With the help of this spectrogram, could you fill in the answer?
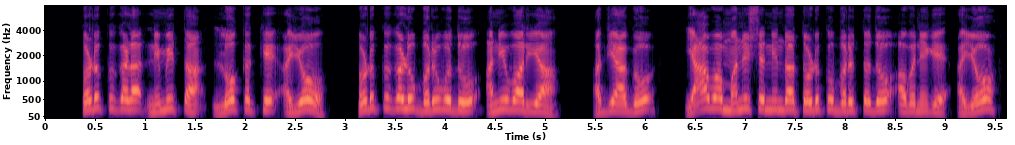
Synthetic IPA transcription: t̪oɽɐkːuɡɐɭɐnimit̪ːɐlɔːkɐkːe̞ʔɐjoː | t̪ɔɽɐkːuɡɐɭubɐɾuʋud̪uɐniʋaːɾjɐ | ɐd̪jaːɡoː | jaːʋɐmɐnuʂjɐnind̪ɐt̪oɽukubɐɾut̪ːɐd̪oʔɐʋɐniɡe̞ʔɐjoː

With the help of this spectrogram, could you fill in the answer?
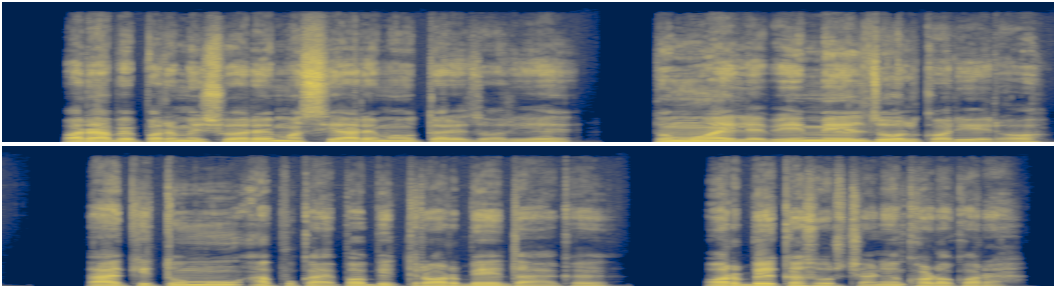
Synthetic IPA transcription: pɐɾaːbɛpɐɾmeːʃwəɾɛmɐsiaːɾɛmɔ̃ːʊt̪aɾɛd͡zɔɾiɛ | t̪ʊmuaːɪlɛbʱimeːld͡zoːlkɔɾieɾɔ | t̪aːkit̪ʊmuʔaːpukaɛpɐbɪt̪ɾɔɾbeːd̪aːɡ | ɔɾbeːkas̬ʊɾt͡ʃaːɽ̃ɪjɔkʰɔɽɔkɔɾaː

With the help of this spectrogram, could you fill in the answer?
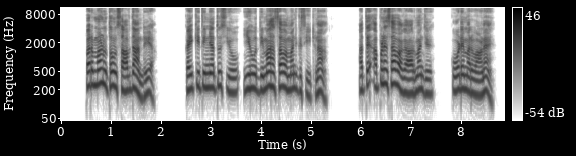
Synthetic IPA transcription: pɐɾmɐɽ̃ũt̪ʰɐũsaːpd̪ʱaːnɾɪja | kɐokit̪̬ɪ̃jãt̪̬ʊsɪjojɐɦuːd̪imɐɦasɐbamɐ̃nd͡ʒɡɐsiːʈɽ̃a | ɐt̪ɛʔɐp̬ɽ̃ɛsɐbaɡaːɾmɐ̃nd͡ʒ | koːɽemɐɾʋaːɽ̃ɛ̃

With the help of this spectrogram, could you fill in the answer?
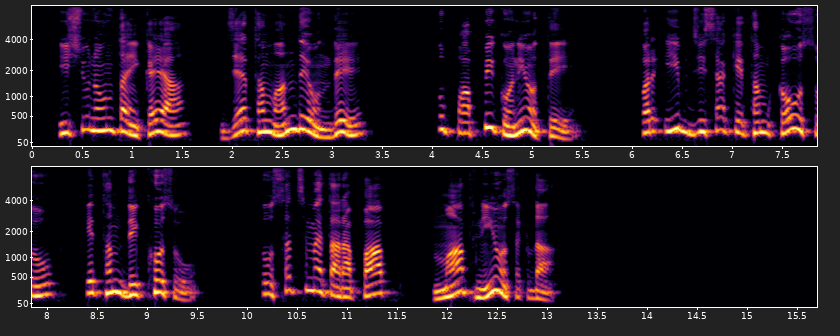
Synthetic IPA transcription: jiːsunɛʊnt̪ãːĩkɛɦja | d͡ʒɛːt̪ʰɐmɐ̃nd̪eɦõːnd̪e | t̪opaːpːikoniɦoːt̪ḛ | pɐɾiːbd͡ʒɪsaket̪ʰɐmkɐoso | ket̪ʰɐmd̪eːkʰoso̰ | t̪osɐːt͡ʃmɛ̃t̪aːɾapaːp̚ | maːpʰnĩɦoːsɐkd̪a̰ː

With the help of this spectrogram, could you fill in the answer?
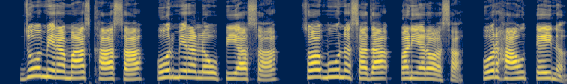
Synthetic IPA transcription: d͡zoːmeːɾamaːskʰaːsaɦoːɾmeːɾalɔpiaːsa | sɔmũnɐsɐd̪abɐɽ̃ɪjaɾɔaːsa̰ | ɦoːɾɦãːũt̪eːina̰

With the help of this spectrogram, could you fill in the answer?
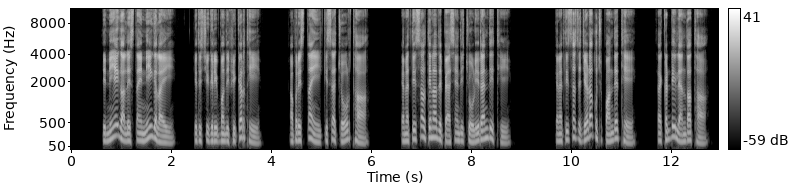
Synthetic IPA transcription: t̪ɪnːieːɡɐlːɪst̪ãːĩnĩːɡɐlaːi | kit̪ɪsjoɡɐɾiːbãd̪ipʰɪkəɾt̪ʰi | ɐpəɾɪst̪ãːĩkisɛt͡ʃoːɾt̪ʰa̰ | kɐnɛt̪ɪsalt̪ɪnãd̪epɛːsejãd̪it͡ʃoːɽiɾɛ̃ːnd̪it̪ʰi | kɐnɛt̪ɪsat͡ʃəd͡ʒeːɽakʊt͡ʃʰpãːnd̪et̪ʰe | sɛkɐɖːilɛ̃ːnd̪at̪ʰa̰ː

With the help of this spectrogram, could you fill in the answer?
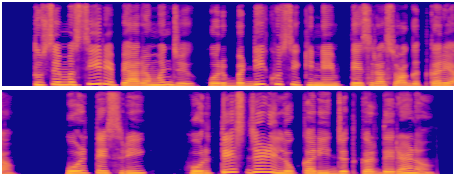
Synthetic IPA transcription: t̪ʊsemɐsiːɾepjaːɾamɐ̃nd͡ʒɦoːɾbɐɖikʰʊsikɪnet̪eːsɾaswaːɡət̪kɐɾeja | ɦoːɾt̪eːsɾi | hoːɾt̪eːsd͡ʒeːɽeloːkaɾiɪzət̪kɐɾd̪eɾɛːɽ̃aː

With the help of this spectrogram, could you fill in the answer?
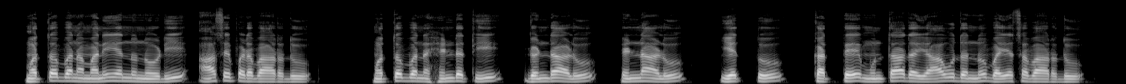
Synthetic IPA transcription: mɐt̪ːɔbːɐnɐmɐnɛjɐnːunoːɽiaːsepɐɽɐbaːɾɐd̪u | mɐt̪ːɔbːɐnɐɦeɳɖɐt̪i | ɡɐɳɖaːɭu | heɳːaːɭu | jet̪ːu | kɐt̪ːe̞munt̪aːd̪ɐjaːʋud̪ɐnːubʱɐjɐsɐbaːɾɐd̪u

